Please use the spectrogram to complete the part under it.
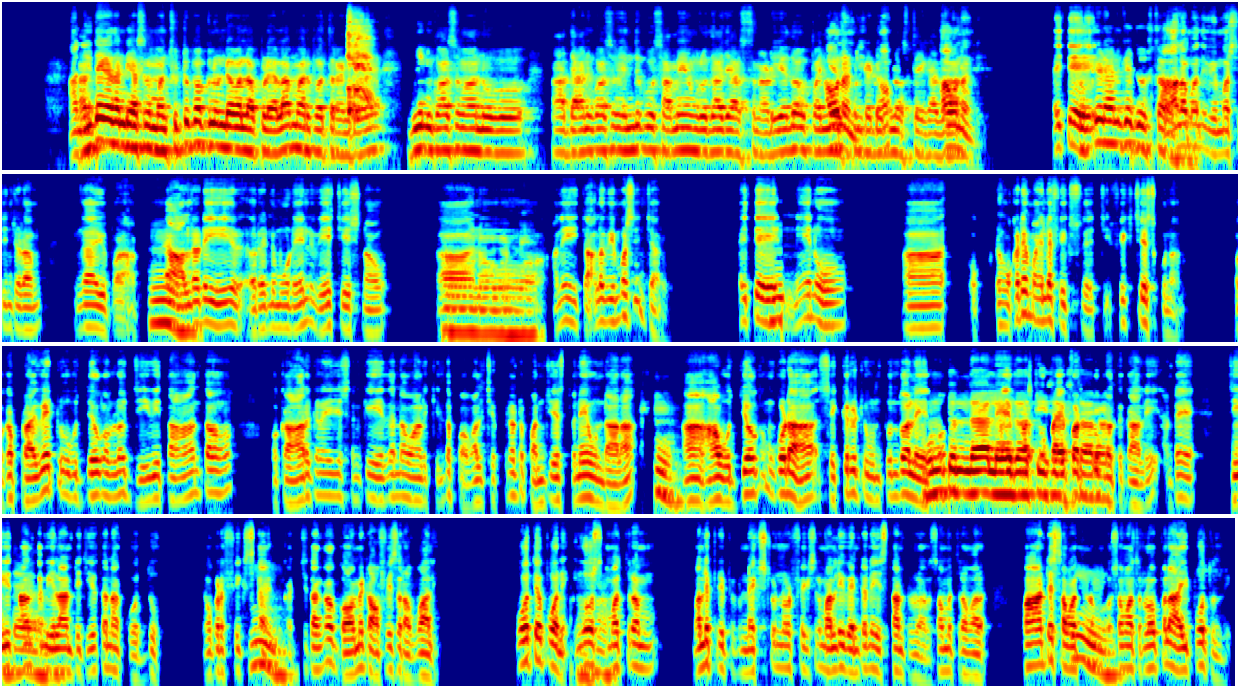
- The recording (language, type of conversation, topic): Telugu, podcast, మరొకసారి ప్రయత్నించడానికి మీరు మీను మీరు ఎలా ప్రేరేపించుకుంటారు?
- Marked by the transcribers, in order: cough; in English: "ఆల్రెడీ"; in English: "వేస్ట్"; in English: "మైండ్‌లో ఫిక్స్"; in English: "ఫిక్స్"; in English: "ప్రైవేట్"; in English: "ఆర్గనైజేషన్‌కి"; in English: "సెక్యూరిటీ"; other noise; in English: "గవర్నమెంట్"; in English: "నెక్స్ట్ నోటిఫికేషన్"; horn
